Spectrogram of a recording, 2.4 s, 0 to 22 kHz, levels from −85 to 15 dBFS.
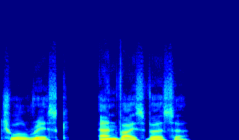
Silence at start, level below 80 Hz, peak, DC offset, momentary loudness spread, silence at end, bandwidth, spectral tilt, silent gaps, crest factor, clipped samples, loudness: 0.05 s; -66 dBFS; -10 dBFS; under 0.1%; 16 LU; 0.55 s; 12 kHz; -7 dB/octave; none; 18 dB; under 0.1%; -27 LUFS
